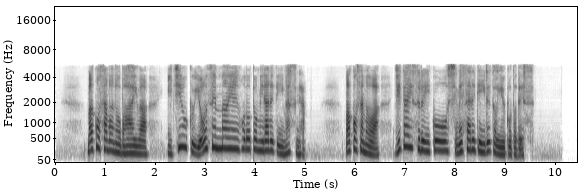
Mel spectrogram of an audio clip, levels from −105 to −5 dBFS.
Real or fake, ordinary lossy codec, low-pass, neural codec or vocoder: fake; MP3, 48 kbps; 5.4 kHz; codec, 16 kHz, 4 kbps, X-Codec, HuBERT features, trained on balanced general audio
